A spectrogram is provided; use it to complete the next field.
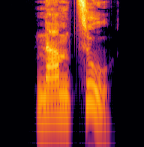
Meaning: first/third-person singular preterite of zunehmen
- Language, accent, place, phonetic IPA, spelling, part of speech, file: German, Germany, Berlin, [ˌnaːm ˈt͡suː], nahm zu, verb, De-nahm zu.ogg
